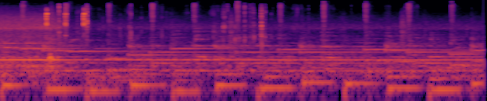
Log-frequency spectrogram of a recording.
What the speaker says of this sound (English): I'm gonna squirt it inside this mold for some AirPods.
